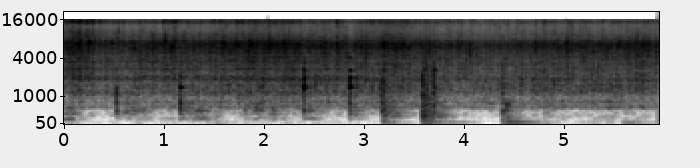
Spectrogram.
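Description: Onion-ginger tadka sizzling in a metal kadhai as chopped tomatoes go in, with a steady frying hiss. A ladle or spoon knocks and scrapes against the pan about half a dozen times.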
